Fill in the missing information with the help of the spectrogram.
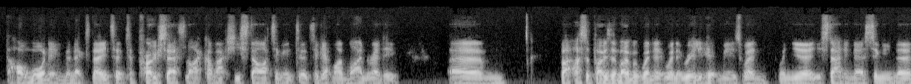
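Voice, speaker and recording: A young man speaks in a deep, low voice, recorded dry and close. He answers an interviewer casually, often restarting his sentences. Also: fairly bright tone, dry recording. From England. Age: young adult. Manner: hesitant, many restarts and ums, laughs often. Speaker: footballer guest.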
